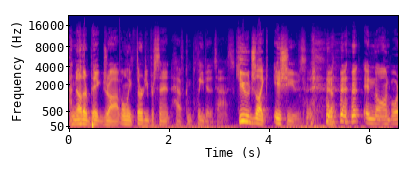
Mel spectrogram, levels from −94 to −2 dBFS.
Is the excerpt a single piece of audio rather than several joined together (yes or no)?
no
